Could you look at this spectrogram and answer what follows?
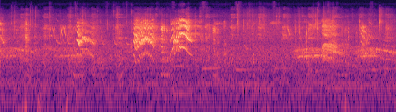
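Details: Wild Alexandrine parakeets, known locally as Pahadi parrots, in Mumbai, India, observed from a window: a few sharp, arching squawks in the middle of the stretch, fainter chatter later, and steady low city noise.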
